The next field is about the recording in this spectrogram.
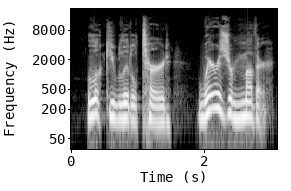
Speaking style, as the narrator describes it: Amber asked angrily

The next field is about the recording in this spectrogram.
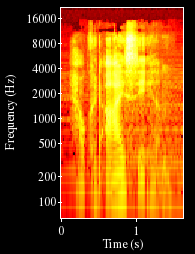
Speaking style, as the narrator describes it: the hunter asked

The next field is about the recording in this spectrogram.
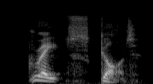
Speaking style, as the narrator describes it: cried the athlete

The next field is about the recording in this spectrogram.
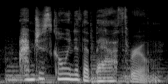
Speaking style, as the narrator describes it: she whispers

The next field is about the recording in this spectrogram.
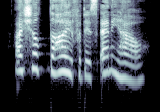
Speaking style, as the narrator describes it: whined Miss Spencer

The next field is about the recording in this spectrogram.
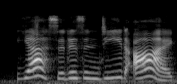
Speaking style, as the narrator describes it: cried the young man

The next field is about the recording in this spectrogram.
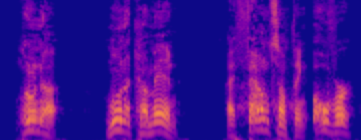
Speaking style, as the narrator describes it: whispered Danton on his wrist OS

